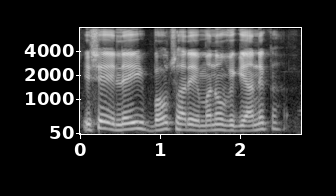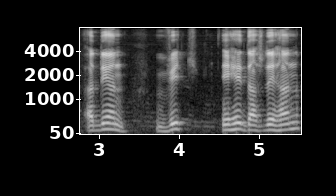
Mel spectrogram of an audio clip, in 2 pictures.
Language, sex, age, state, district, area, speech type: Punjabi, male, 45-60, Punjab, Hoshiarpur, urban, spontaneous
